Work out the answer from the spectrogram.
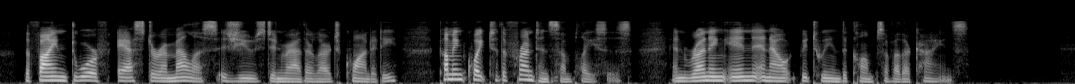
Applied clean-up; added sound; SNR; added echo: none; none; none; none.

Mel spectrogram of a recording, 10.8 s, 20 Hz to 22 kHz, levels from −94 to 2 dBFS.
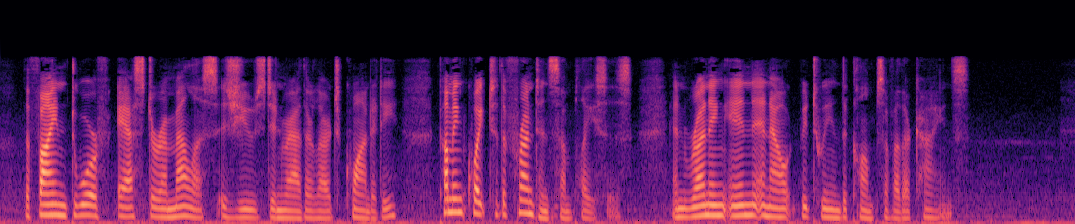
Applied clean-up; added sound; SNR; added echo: none; Subway, metro, underground; 18 dB; none.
